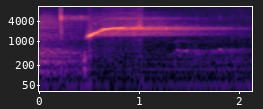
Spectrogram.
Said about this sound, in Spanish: Bueno, yo le voy a pegar un silbidito al sombrero y capaz que vuelve y se asoma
